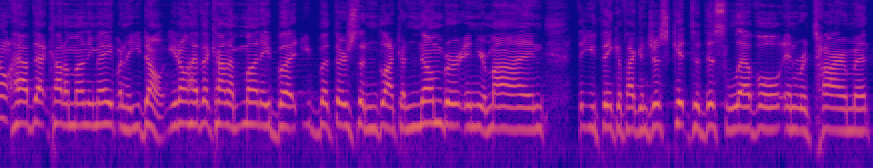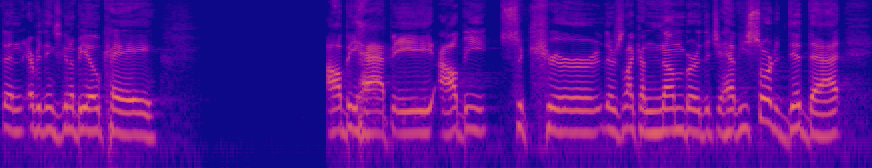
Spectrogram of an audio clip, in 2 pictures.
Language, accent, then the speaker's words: English; Texas, United States; I say y'all a lot. I'm from Texas. I apologize.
